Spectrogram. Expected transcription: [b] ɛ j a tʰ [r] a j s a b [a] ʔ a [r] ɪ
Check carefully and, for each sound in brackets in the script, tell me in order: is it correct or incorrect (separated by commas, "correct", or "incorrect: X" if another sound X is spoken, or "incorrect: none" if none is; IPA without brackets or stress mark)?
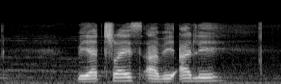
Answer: correct, correct, incorrect: ɛ, incorrect: l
